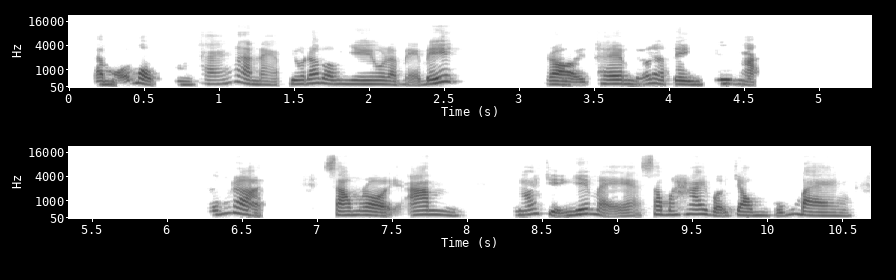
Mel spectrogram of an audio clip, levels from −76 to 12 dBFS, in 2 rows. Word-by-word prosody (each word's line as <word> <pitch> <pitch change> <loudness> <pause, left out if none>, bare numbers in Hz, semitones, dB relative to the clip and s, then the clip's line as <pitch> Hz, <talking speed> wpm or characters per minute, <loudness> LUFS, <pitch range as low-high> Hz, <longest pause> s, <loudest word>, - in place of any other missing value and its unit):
là 185 - 0
mỗi 185 - -1
một, - - +3
ừm, 175 -1 -6
tháng 215 +4 -7
là 235 -9 0
nạp 180 -4 -5
vô 210 0 +1
đó 250 +2 +2
bao 215 -3 0
nhiêu 205 -1 +1
là 180 - 0
mẹ - - -6
biết, 270 - +4 0.6
rồi 180 -5 +4
thêm 220 -1 +3
nữa 180 - -6
là 245 - 0
tiền 185 -2 +2
tiêu 225 - +3
vặt - - +1 1.7
Đúng 235 +7 -5
rồi. - - +4 0.4
Xong 210 0 +2
rồi 195 -5 +4
anh 220 -3 +2 0.4
nói 230 +4 -2
chuyện 180 - -1
với 260 - +5
mẹ. 170 -10 -3
Xong 235 -1 0
rồi 220 - -1
hai 255 0 +2
vợ - - 0
chồng 185 -2 +1
cũng 225 +9 -6
bàn 180 -5 +1
210 Hz, 210 wpm, -22 LUFS, 185-230 Hz, 1.7 s, với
